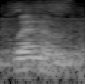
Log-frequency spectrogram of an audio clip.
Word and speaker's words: when am: In other words, the word am was not pronounced am, not when am I, but wenam. Wenam, rhyming with venom, if you like, and of course the second vowel, weak vowel was back.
